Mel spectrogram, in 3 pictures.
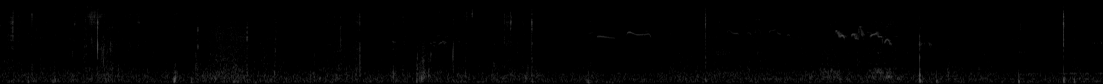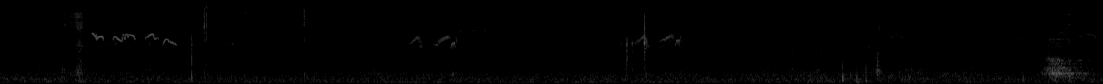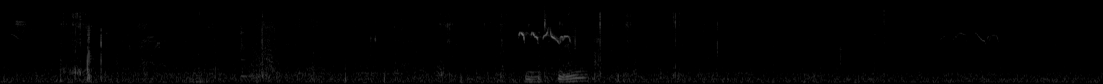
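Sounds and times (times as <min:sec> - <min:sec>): faint bird chirps: 0:04.0 - 0:09.4, 0:10.0 - 0:13.5, 0:14.2 - 0:18.0, 0:19.0 - 0:23.8, 0:25.7 - 0:28.1.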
